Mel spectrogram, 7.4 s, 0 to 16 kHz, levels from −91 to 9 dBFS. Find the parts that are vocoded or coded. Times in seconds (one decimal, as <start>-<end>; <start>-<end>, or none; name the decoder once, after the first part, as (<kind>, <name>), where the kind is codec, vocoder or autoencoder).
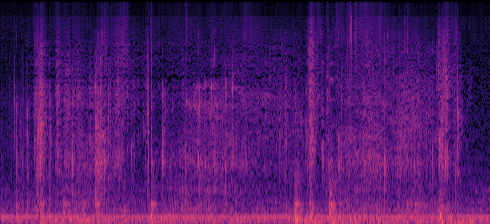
0.0-4.0 (codec, DAC)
